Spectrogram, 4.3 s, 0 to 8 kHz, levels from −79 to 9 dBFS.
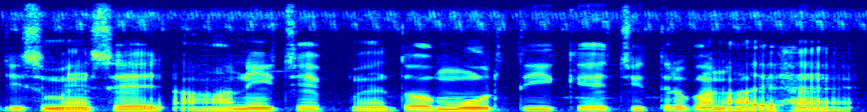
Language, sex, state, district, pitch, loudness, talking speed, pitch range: Hindi, male, Jharkhand, Ranchi, 110 Hz, -18 LUFS, 150 wpm, 110-115 Hz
